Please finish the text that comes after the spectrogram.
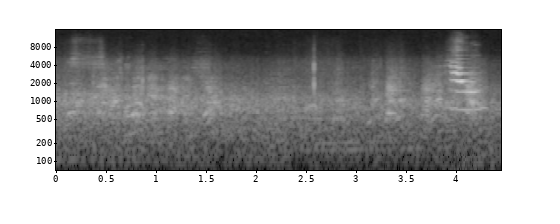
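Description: A cat meows as it comes up to greet people, with a short, bright, rising meow near the end standing out over steady outdoor background noise. Softer mews may come just before it.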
